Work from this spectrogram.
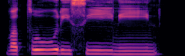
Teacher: त पर व मद्दा है दो हरकात खींच कर पढ़ेंगे र पर ज़ेर की हरकतें जल्द पढ़ेंगे और रा को बारीक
